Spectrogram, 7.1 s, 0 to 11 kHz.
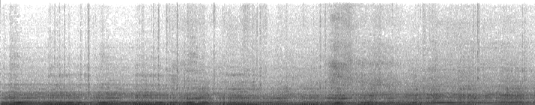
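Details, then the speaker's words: Toyota 1ZZ-FE engine during solvent decoking, idling with light throttle after solvent was poured into the cylinders. Idle hunts and stumbles, sagging and recovering unevenly as if about to stall; rough running from the solvent. "Le moteur n'aime pas trop ce qu'on a versé dans les cylindres, il essaie de caler, sape, il ne survivra à rien."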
